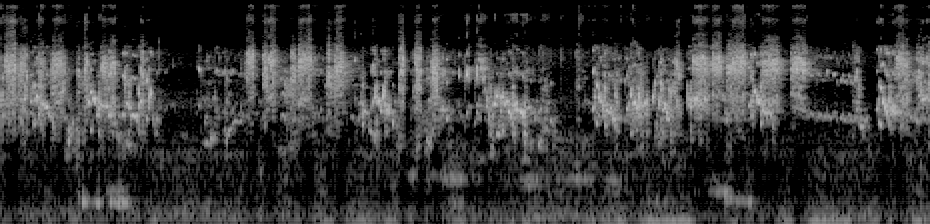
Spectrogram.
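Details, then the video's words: Pet budgies, a playing family group, give a steady chatter of high scratchy warbles and tweets, with a few lower whistled notes and brief lulls. "Beautiful Budgies Chirping Sounds"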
